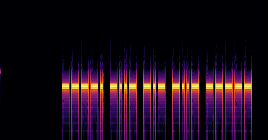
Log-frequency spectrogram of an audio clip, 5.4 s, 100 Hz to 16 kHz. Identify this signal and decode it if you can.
Morse code, heard as a keyed tone, about 25 wpm, 700 Hz. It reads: 9XKX0
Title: Code Groups - 5 Letter:Numbers - 25wpm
